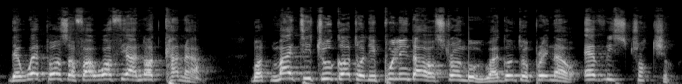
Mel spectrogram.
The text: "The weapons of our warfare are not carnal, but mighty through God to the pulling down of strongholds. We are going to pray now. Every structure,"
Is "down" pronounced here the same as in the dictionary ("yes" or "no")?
no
